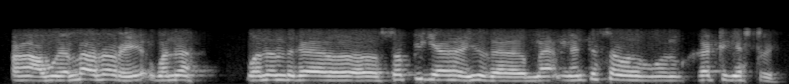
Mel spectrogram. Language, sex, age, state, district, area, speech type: Kannada, male, 60+, Karnataka, Koppal, urban, conversation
